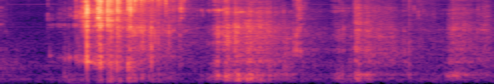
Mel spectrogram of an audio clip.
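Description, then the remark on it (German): Crisp crunching of Hungarian potato chips being bitten and chewed, a loud first bite followed by several softer, rhythmic chewing crunches, with no talking. “Wir haben heute auch Chips dabei, weil wir noch einmal ein Revival machen, zurück zu den Anfangszeiten.”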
